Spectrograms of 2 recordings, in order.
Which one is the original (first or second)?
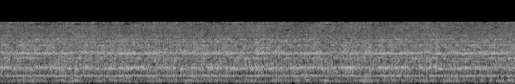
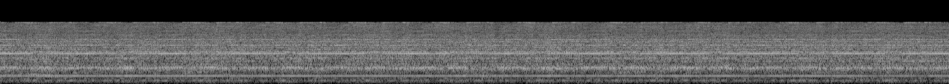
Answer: second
